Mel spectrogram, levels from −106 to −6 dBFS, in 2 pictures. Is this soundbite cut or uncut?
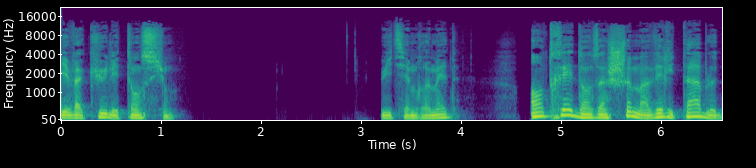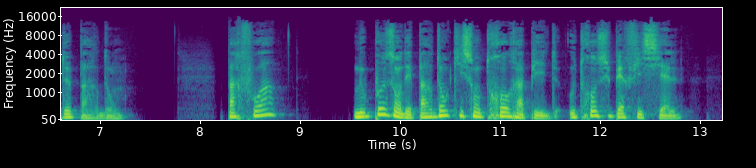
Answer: uncut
